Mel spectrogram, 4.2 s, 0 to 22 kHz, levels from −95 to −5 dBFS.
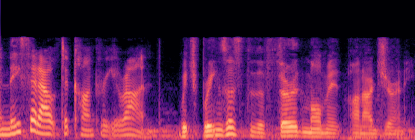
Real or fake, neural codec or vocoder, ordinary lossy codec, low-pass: fake; codec, 16 kHz, 1.1 kbps, Voila-Tokenizer; MP3, 64 kbps; 7.2 kHz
